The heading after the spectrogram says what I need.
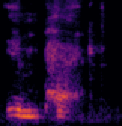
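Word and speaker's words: M-PACT: you spell it with the letter M dash PACT, Impact.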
